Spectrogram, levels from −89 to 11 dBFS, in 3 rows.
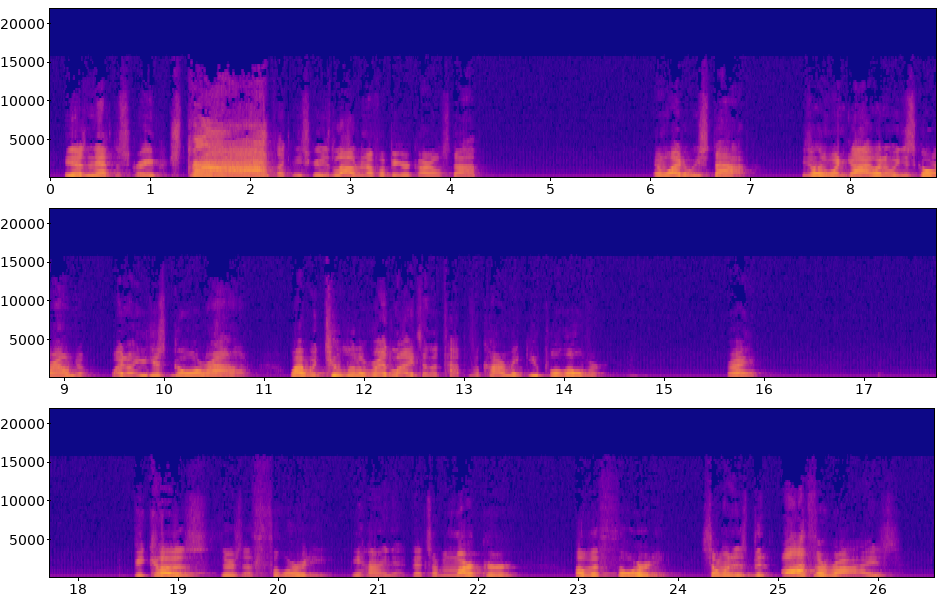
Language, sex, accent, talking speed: English, male, American, 160 wpm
